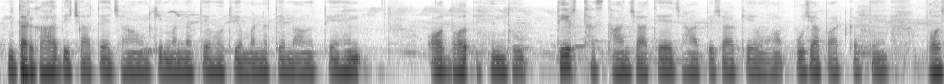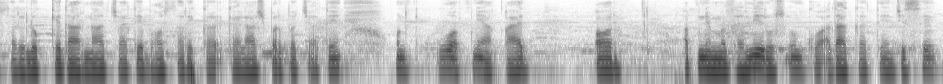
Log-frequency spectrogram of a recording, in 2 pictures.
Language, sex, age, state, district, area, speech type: Urdu, male, 18-30, Bihar, Saharsa, rural, spontaneous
